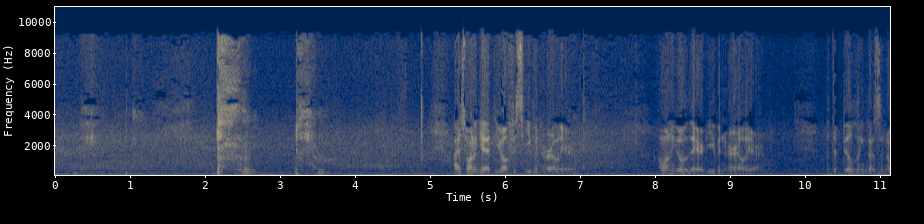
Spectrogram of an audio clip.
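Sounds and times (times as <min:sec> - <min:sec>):
steady low rumble of noise: 0:00.0 - 0:11.1
person coughing harshly while stuck in traffic: 0:02.2 - 0:03.7
speech: 0:05.3 - 0:07.2, 0:08.0 - 0:09.6, 0:10.3 - 0:11.1.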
